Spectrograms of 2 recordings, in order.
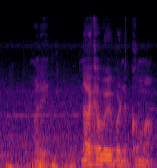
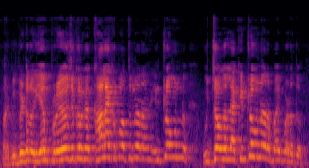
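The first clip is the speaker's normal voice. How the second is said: high, loud fervent preacher's cry; preaching at full force; 13 semitones higher, 7 dB louder than usual. Acted. Pastor crying out to the congregation, high and loud. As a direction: call out to the congregation with fire.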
